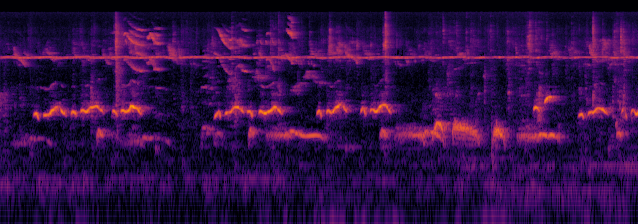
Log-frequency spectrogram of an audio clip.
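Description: Spotted doves cooing: several birds give repeated short coo phrases that overlap one another. Small birds chirp high above them, and a steady high tone runs underneath.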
